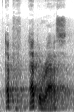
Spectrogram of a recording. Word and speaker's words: Epaphras: And then in Philemon, Paul says, Epaphras.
